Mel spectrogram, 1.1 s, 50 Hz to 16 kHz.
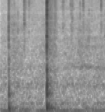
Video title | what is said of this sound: Homebound Science 1.2 | if we tap it, we get a hollow sound, which we do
